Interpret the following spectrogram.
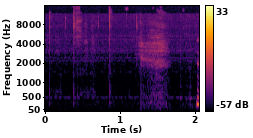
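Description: Near silence with a few faint taps and a brief soft scratch, about a second and a half in, of a pen writing on a digital tablet.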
